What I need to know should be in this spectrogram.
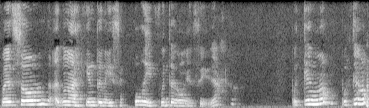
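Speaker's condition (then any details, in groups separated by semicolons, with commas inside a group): Cerebral palsy; from birth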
